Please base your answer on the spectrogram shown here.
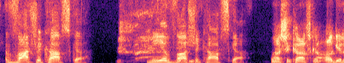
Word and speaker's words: Wasikowska: Brimstone was supposed to star Mia Wasawaga, the Australian chick.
